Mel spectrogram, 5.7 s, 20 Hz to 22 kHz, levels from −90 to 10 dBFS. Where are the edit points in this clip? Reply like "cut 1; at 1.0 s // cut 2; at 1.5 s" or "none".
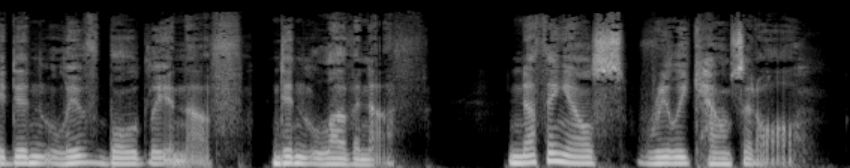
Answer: cut 1; at 1.7 s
